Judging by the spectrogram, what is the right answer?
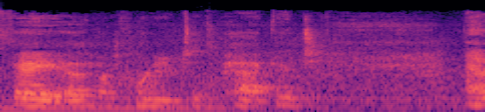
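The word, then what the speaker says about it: Fage: growth hormone in it I also like um FAA yogurt it's f a g but it's pronounced FAA according to the package and I love this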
